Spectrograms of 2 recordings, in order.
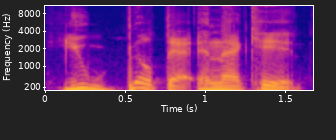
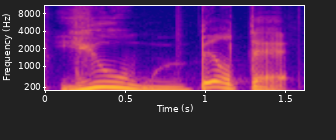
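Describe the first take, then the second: First: Said in the usual way. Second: "you built that" said very slowly, each word hammered, BUILT stressed; slow pointed stress. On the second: Real, not acted. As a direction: drag out "you built that", weighing every word. Lecturing parents, pointed accusation.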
